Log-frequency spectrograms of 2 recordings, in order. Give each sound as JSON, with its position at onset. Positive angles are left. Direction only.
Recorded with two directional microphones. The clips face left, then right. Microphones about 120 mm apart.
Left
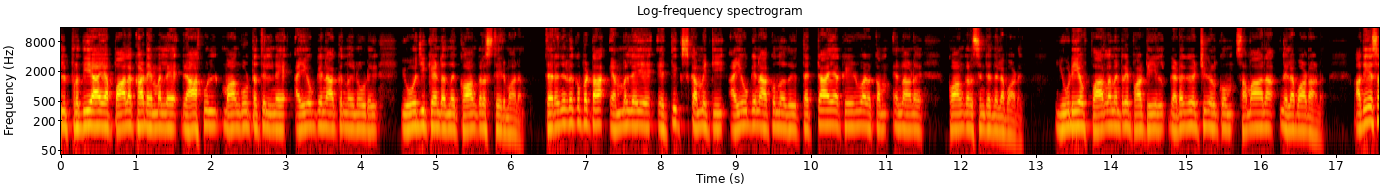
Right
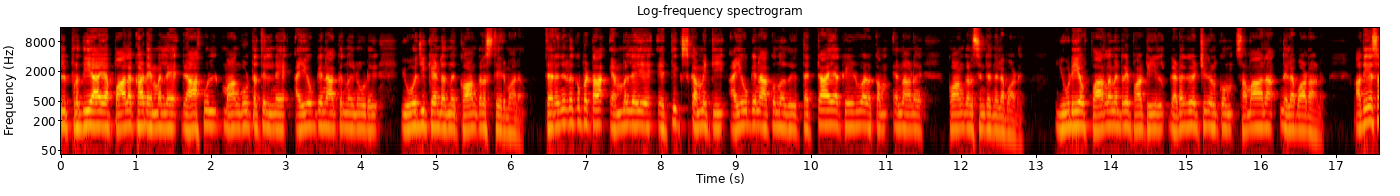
{"t": 0.0, "sound": "speech", "side_deg": 30}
